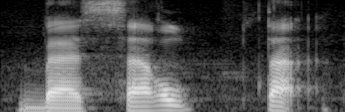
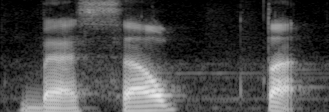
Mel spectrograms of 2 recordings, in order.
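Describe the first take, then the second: First: The merged t sound keeps a heavy quality. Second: The same.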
